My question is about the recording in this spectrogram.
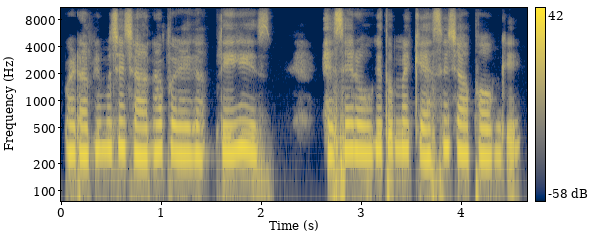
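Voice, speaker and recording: Gentle, affectionate young woman consoling her love, voiced by a woman narrator; mellow tone. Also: high voice, little pitch movement, unhurried, gravelly, no echo. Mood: soothing. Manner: soothing, affectionate.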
